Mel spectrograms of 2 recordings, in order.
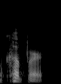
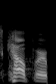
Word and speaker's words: Cowper: The hymn you sang right before I began to preach was written by a man named William Cooper. It looks like it's Cowper, but it's pronounced Cooper.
